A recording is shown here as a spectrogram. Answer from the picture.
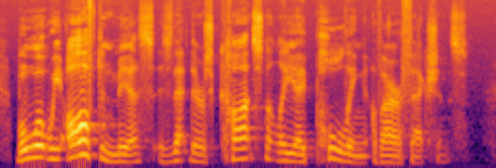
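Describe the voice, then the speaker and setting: In a very clean recording with a silent background, a man with a Southern US accent speaks in a high voice with lively intonation. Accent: US South. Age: 30s. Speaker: pastor. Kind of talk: sermon.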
